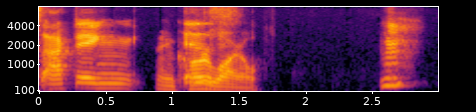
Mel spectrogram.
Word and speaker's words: Carlisle: so all of that, and also just like Anne Carly Siles acting And is Carlisle. hmm? Carlisle. Carlisle. Did I Yes, write it ma'am. down wrong? No, the S is silent.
